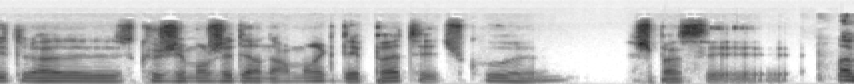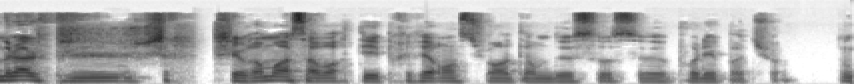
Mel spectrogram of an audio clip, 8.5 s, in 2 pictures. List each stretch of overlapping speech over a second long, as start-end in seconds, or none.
none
